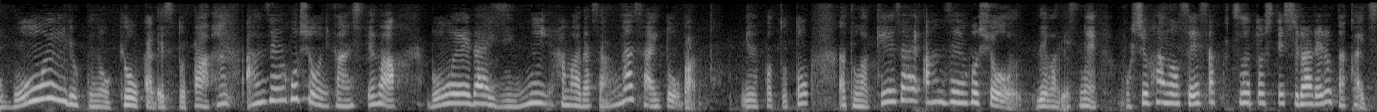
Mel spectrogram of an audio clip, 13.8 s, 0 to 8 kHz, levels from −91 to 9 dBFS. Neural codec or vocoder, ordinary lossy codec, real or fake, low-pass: codec, 44.1 kHz, 2.6 kbps, DAC; none; fake; 7.2 kHz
